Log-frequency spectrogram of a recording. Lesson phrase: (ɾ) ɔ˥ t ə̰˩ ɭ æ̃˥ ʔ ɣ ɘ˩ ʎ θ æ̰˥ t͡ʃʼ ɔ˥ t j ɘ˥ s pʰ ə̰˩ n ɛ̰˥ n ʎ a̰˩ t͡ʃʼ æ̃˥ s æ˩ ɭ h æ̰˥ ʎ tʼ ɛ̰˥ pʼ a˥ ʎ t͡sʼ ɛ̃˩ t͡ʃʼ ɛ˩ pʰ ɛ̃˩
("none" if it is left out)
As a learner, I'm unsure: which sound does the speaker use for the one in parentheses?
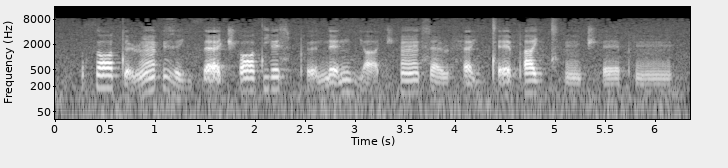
θ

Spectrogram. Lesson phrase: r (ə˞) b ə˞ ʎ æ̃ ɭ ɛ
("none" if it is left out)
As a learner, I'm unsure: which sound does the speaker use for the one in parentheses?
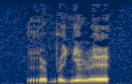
ə˞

